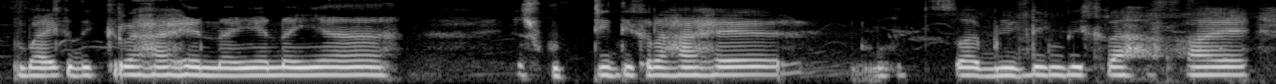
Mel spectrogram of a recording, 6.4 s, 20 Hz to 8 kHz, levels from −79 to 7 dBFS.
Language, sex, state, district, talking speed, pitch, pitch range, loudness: Hindi, male, Chhattisgarh, Balrampur, 130 wpm, 245 Hz, 240-250 Hz, -12 LUFS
